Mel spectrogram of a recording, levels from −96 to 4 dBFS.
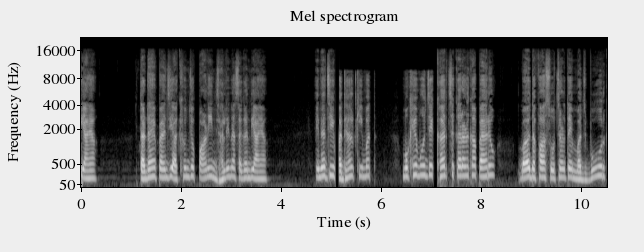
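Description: At 5.07 s the speech drops out for 80 ms, then returns duller, with nothing above 9.6 kHz and a faint new noise floor about 55 dB below the signal, while loudness stays roughly the same. This most likely reflects an input switched to a poorer device, a narrower-band microphone or headset path, until 7.11 s, when full brightness returns. A spectrogram shows a flat ceiling at 9.6 kHz across that span; the waveform shows a brief gap at the switch.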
